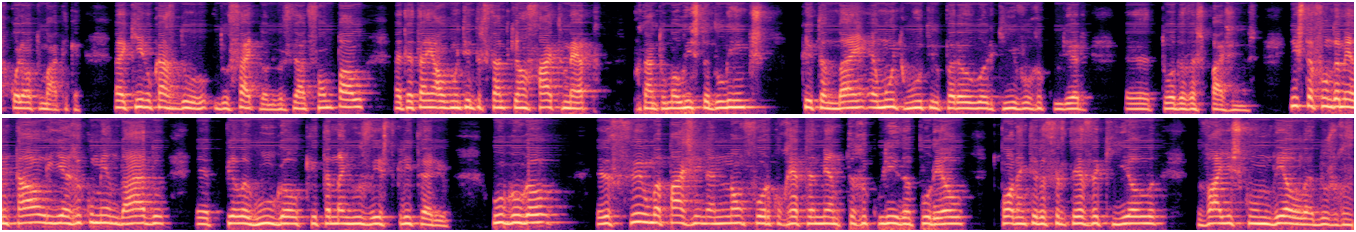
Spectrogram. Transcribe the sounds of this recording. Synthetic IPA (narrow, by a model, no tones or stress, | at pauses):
ʁɨkoʎawt̪umat̪ikɐ | ɐkinukazuðud̪usajt̪̚d̪ɐunivɨɾsiðaðd̪sɐ̃w̃pawlˠu | ɐt̪ɛt̪ɐ̃j̃alˠɣumũj̃t̪wĩnt̪ɨɾɨsɐ̃nt̪kɛũsajt̪mɛp | puɾt̪ɐ̃nt̪uumɐlˠiʃt̪ɐd̪ɨlˠĩŋkʃ | kɨt̪ɐ̃mbɐ̃j̃ɛmũj̃t̪uut̪ilˠpɐɾɐuɐɾkivuʁɨkuʎeɾ | ɛt̪oðɐzɐʃpaʒinɐʃ | iʃt̪ɛfũnd̪ɐmẽnt̪alˠiɛʁɨkumẽnd̪aðu | ɛpelˠɐɣuɣlˠkɨt̪ɐ̃mbɐ̃j̃uzɐeʃt̪kɾit̪ɛɾju | uɣuɣlˠ | ɛsɨumɐpaʒinɐnɐ̃w̃foɾkuʁɛt̪ɐmẽnt̪ʁɨkuʎiðɐpɔɾelˠ | pɔðɐ̃j̃t̪eɾɐsɨɾt̪ezɐkʰɨelˠ | vajiʃkõnd̪elˠɐðuʃʁɨ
